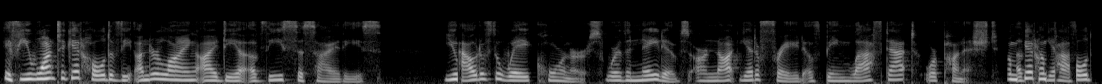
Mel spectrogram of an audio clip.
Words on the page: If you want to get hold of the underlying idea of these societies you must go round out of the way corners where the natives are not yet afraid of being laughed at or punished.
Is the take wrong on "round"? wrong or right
wrong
